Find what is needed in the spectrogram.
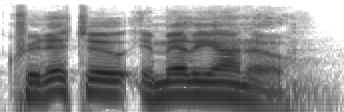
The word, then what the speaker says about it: Credito Emiliano: So, a bank in Italy called Credito Emiliano.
